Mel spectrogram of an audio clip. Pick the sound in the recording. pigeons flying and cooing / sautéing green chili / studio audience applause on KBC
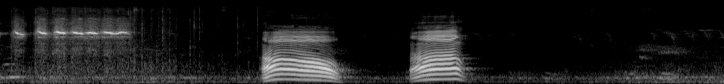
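pigeons flying and cooing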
